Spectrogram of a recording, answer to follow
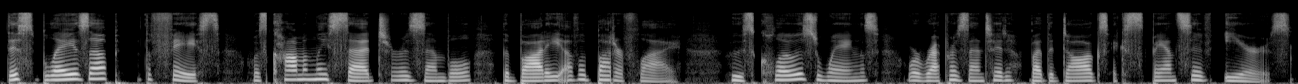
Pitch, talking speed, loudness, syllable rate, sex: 185 Hz, 115 wpm, -19 LUFS, 3.9 syllables/s, female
